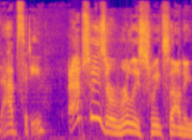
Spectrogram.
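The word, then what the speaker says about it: Abcde: spelled it though no she spelled it a b c d e that is kind of fun yeah but she pronounces it absidy these are really sweet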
